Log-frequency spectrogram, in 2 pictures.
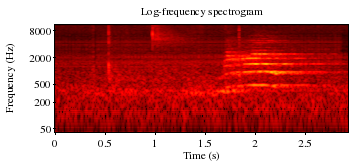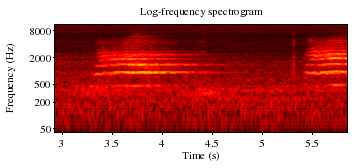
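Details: Pet cat Tarzan crying: after a couple of faint clicks, three long wailing meows follow at intervals of about one and a half to two seconds, each steady then slightly falling.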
